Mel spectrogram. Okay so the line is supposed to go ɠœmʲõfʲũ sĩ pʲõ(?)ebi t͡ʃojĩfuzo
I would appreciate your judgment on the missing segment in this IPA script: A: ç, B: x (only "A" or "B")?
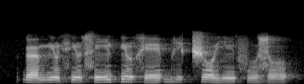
B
